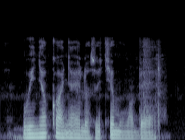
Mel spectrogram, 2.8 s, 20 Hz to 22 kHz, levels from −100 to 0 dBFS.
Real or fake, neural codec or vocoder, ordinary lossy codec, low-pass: real; none; none; 7.2 kHz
